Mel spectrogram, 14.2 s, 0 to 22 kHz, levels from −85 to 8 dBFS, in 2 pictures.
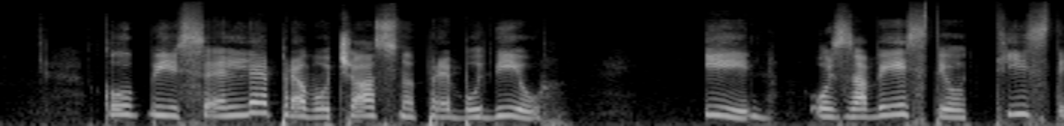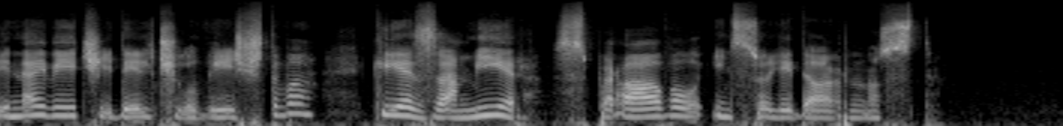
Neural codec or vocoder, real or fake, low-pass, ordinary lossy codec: codec, 44.1 kHz, 7.8 kbps, DAC; fake; none; none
